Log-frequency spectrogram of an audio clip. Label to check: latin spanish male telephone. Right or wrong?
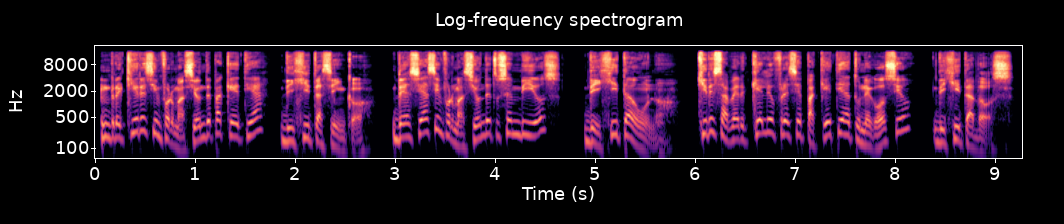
Right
